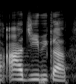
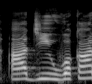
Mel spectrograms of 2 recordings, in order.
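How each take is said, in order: First: आजीविका said aa-jee-vi-ka; correct vowel. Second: आजीविका said aa-jee-va-ka; wrong vowel. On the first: Teacher restating the correct word, आजीविका with clear vi. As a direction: keep short i in the vi of आजीविका. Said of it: "जीविका है". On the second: Teacher showing the error, आजीविका with va in the middle. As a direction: flatten vi to va in आजीविका. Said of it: "आजीविका नहीं है". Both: Shown as a demonstration.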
